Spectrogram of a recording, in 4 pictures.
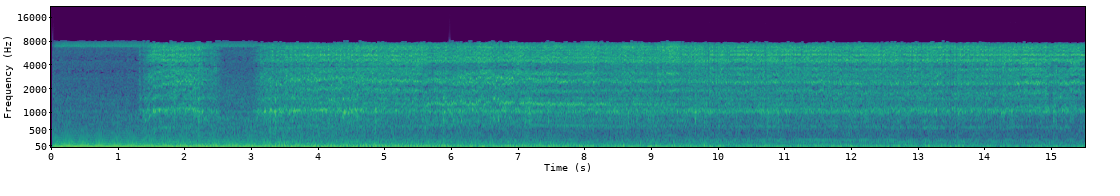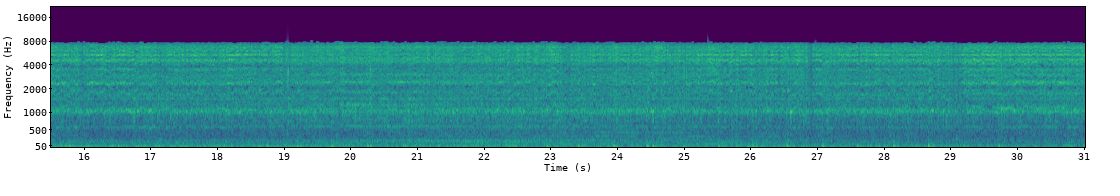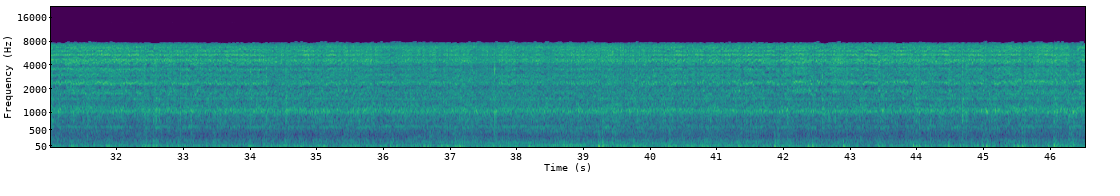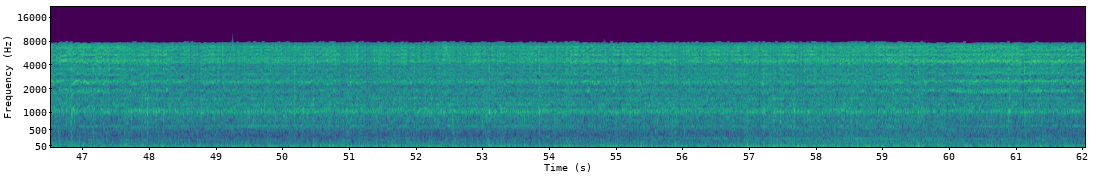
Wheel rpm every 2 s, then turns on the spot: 20, 80, 150, 160, 160, 160, 160, 150, 160, 160, 160, 160, 160, 160, 150, 150, 150, 160, 160, 160, 160, 160, 160, 160, 160, 160, 170, 160, 160, 160, 160.
none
